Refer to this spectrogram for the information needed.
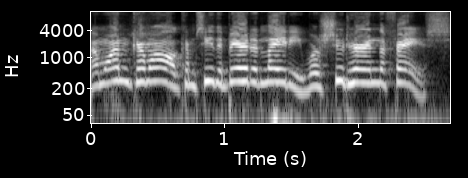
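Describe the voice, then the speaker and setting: Talking at a very fast pace, a man does a put-on character voice pitched extremely high. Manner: loud barking showman pitch.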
